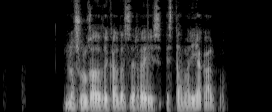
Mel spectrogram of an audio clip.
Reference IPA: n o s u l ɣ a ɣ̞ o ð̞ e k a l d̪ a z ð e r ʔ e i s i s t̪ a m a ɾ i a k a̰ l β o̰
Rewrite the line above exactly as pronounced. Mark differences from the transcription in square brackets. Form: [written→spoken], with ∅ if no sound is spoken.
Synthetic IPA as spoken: n o s u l ɣ a [ɣ̞→ð̞] o ð̞ e k a l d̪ a z ð e r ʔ e [i→j] s [i→e] s t̪ a m a ɾ i a k a̰ l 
